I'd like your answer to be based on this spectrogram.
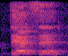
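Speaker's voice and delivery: usual speaking voice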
